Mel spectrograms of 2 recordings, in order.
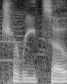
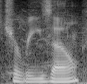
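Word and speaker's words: chorizo: say it last night it's not Chito it's chizo like I mean you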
